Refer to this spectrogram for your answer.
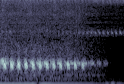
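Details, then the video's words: ["Wild cane toad in Brazil's pantanal countryside giving a short trill of about a dozen rapid, evenly spaced pulses that fade out after about a second."] "SAPO CANTOR SELVAGEM"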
